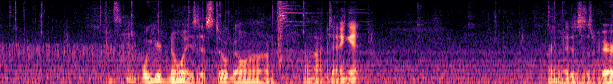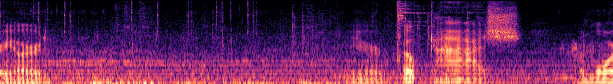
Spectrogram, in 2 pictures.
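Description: A thin metal lock pick snaps.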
